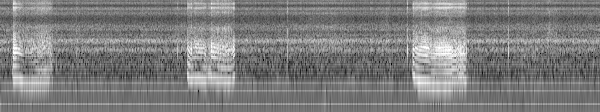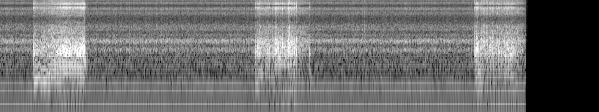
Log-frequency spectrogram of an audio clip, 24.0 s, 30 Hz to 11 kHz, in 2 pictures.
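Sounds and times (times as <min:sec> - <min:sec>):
dog snoring: 0:00.0 - 0:01.2, 0:03.5 - 0:04.8, 0:08.1 - 0:09.4, 0:12.6 - 0:13.8, 0:17.0 - 0:18.3, 0:21.4 - 0:22.6
steady low hum: 0:00.0 - 0:22.6.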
